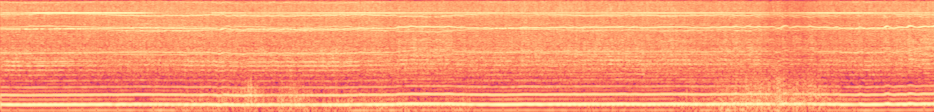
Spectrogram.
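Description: Disco Pro drone's electric motors and propellers heard from the onboard camera: a steady, loud whine that rises slightly in pitch toward the end. Brief rushes of wind noise come about two and a half seconds in and again near eight seconds.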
